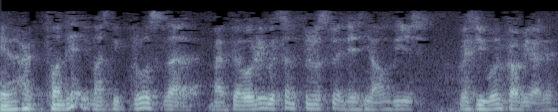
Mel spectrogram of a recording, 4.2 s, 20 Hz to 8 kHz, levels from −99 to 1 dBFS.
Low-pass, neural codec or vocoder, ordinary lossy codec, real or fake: 7.2 kHz; codec, 16 kHz in and 24 kHz out, 0.6 kbps, FocalCodec, streaming, 2048 codes; MP3, 24 kbps; fake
